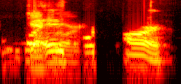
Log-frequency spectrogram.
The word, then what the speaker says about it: Roar: Are you saying Roar? I think that's right. Spell it. R-O-A-R-O. It's Roar. Jack Roar.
